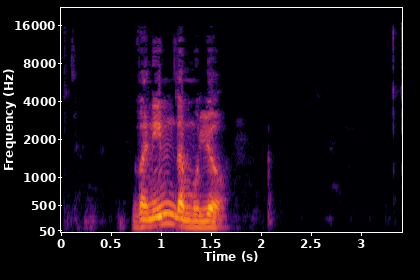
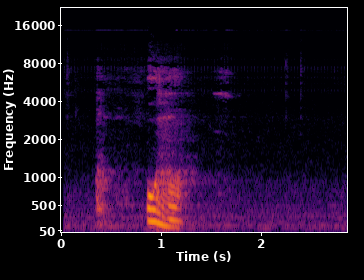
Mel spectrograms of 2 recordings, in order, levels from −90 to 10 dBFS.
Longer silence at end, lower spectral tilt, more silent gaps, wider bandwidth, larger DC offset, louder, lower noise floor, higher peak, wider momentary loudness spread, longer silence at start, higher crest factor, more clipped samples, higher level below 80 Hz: first, 1.8 s vs 1.65 s; about the same, -7 dB/octave vs -8 dB/octave; neither; first, 14.5 kHz vs 9 kHz; neither; first, -14 LUFS vs -21 LUFS; first, -84 dBFS vs -55 dBFS; first, 0 dBFS vs -4 dBFS; second, 6 LU vs 25 LU; first, 0.7 s vs 0.35 s; about the same, 18 dB vs 22 dB; neither; about the same, -60 dBFS vs -62 dBFS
